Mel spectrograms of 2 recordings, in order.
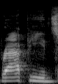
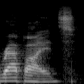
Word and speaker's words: Rapides: uh in a rap i believe it's actually pronounced rapids parish uh not rapides so rapides parish you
